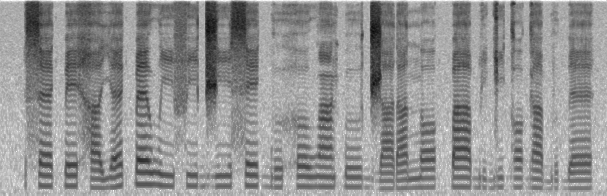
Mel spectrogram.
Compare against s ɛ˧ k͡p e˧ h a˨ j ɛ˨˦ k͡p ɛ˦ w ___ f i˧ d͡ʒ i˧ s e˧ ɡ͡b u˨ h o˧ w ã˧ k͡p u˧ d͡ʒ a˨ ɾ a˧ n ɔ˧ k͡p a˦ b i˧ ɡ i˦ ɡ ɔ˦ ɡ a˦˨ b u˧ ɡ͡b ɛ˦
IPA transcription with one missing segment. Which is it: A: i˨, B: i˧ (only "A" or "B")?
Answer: B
